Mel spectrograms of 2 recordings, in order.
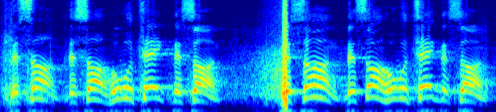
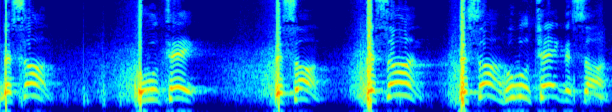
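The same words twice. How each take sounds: First: God calling. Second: Auctioneer calling. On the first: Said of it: "God said". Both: Acted.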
